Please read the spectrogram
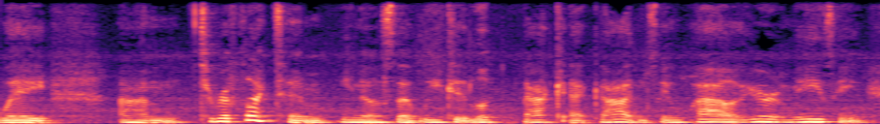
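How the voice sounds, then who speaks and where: A woman whispers at a moderate pace, with audible room echo around her. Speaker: video blogger. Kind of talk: casual vlog talk. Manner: whispering.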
